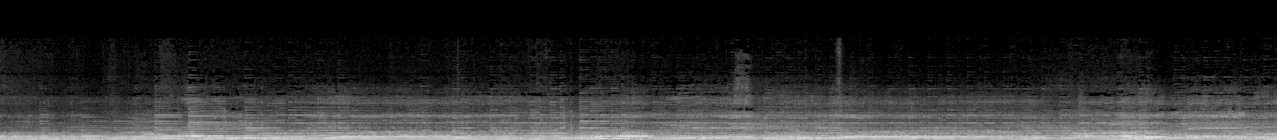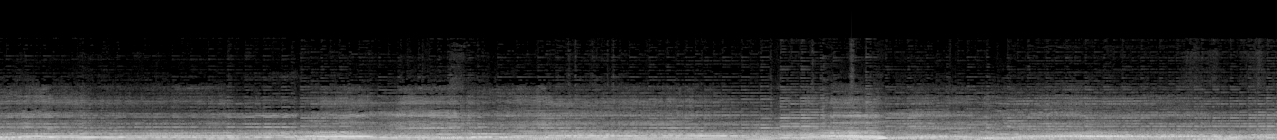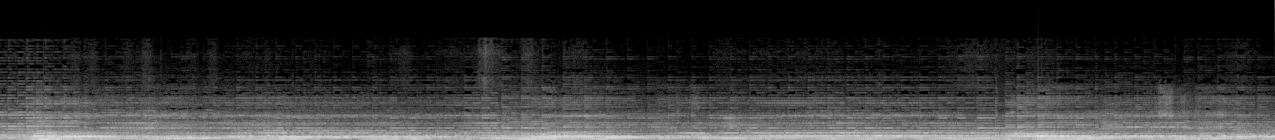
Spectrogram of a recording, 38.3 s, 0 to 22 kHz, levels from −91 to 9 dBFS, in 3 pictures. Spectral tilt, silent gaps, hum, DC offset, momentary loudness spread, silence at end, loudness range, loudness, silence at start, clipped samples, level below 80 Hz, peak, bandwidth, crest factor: -7 dB/octave; none; none; under 0.1%; 7 LU; 0 s; 2 LU; -15 LUFS; 0 s; under 0.1%; -34 dBFS; 0 dBFS; 8.8 kHz; 14 dB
